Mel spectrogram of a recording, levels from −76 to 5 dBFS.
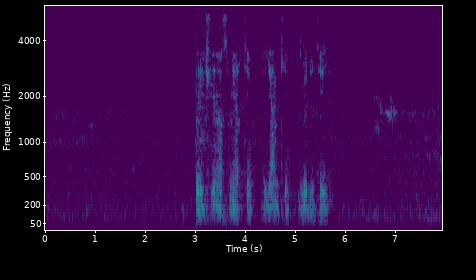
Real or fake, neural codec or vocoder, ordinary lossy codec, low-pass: fake; vocoder, 22.05 kHz, 80 mel bands, HiFi-GAN; none; 5.4 kHz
